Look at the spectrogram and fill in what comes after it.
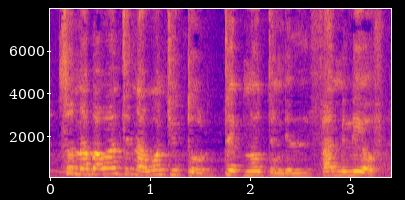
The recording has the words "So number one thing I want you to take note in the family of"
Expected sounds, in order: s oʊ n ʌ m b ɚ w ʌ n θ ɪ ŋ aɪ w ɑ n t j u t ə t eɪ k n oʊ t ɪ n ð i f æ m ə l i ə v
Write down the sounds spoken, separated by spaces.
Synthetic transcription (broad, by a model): s oʊ n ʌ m b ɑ w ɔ n t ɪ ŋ aɪ w ɑ n t j u t ə t eɪ k n oʊ t ɪ n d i f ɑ m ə l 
